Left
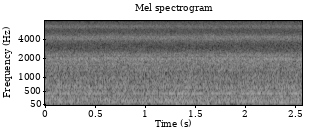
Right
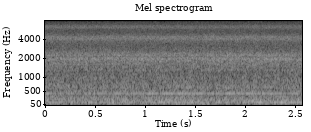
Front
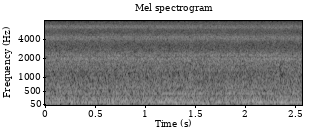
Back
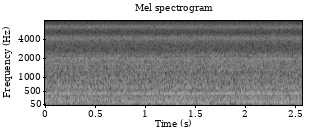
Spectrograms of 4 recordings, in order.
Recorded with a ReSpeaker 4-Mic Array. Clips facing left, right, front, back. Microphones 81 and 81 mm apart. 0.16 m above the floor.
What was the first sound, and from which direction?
Only background noise.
